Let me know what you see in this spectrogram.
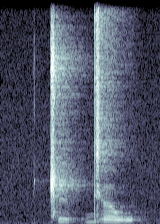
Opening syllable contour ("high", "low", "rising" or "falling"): falling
